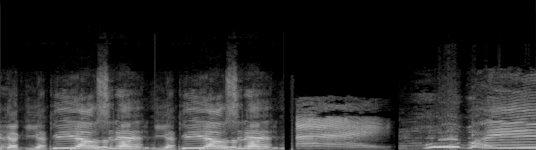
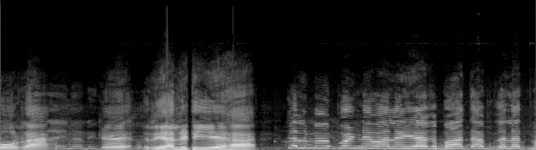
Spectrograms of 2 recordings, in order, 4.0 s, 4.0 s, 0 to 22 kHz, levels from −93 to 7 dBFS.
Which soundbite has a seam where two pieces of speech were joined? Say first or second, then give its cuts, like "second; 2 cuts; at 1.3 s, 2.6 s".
second; 1 cut; at 2.0 s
